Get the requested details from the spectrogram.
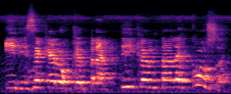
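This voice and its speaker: A man preaching a sermon, telling a story and addressing listeners as brother, sometimes rising to a shout. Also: very high voice, moderate pace. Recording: echoey room, far from the mic, light noise.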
